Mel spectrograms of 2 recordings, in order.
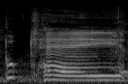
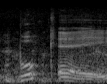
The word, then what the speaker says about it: Bucket: It says bucket on the envelope. It's bouquet, B-U-C-K-E-T, bouquet. The accent on the second syllable.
